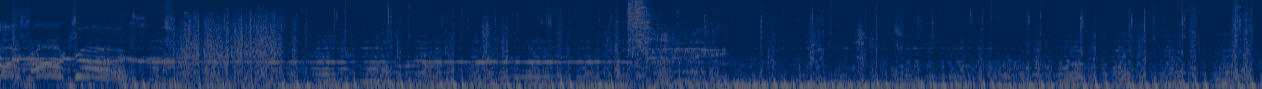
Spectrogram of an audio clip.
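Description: Horses gallop in a steady rush of hoofbeats, with a neigh near the start and crowd-like shouting mixed in, sounding like game audio from Mount & Blade II: Bannerlord.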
